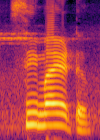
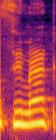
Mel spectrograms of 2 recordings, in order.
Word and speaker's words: SIEMAT: अंतिम एक संस्था लिखेंगे हम लोग, सीमेंट। सीमेंट नहीं, मिटा दूं ना? नहीं लिखा है नीचे? इसका प्रोनाउंसिएशन सीमेंट कहते हैं, जबकि उसका भी फुल फॉर्म होता है। SIEMAT, SIEMAT, सीमेट। इसका प्रोनाउंसिएशन जो होगा सीमेट।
